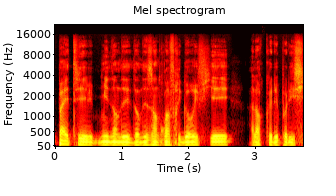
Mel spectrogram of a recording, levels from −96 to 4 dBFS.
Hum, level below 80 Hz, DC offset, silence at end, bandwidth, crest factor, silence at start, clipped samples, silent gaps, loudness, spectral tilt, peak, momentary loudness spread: none; -38 dBFS; under 0.1%; 0 s; 15 kHz; 16 dB; 0.05 s; under 0.1%; none; -21 LUFS; -6 dB/octave; -4 dBFS; 6 LU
